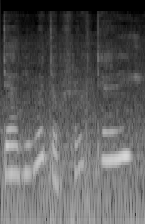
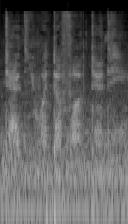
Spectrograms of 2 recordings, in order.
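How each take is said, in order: First: Higher pitched, rising on the second Daddy; dog's voice pitched up. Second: Breathy whisper for the dog's line. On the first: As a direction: squeak it up like the puppy. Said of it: "She's like". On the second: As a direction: hush it like a sneaky pup talking. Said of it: "Luna's like". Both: Pretend.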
